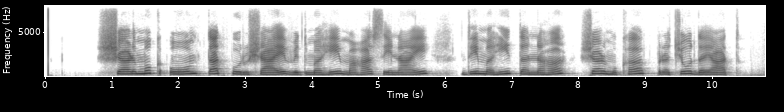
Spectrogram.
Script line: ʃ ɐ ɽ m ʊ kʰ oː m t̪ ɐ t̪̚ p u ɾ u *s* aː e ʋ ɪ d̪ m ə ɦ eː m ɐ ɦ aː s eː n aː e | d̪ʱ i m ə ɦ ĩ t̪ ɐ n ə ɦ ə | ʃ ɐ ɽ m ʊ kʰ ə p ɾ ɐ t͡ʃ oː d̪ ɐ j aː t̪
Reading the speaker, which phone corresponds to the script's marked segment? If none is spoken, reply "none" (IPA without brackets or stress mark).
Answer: ʃ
